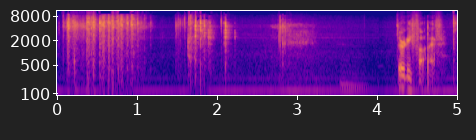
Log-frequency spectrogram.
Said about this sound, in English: I'll roll my 9 dice.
